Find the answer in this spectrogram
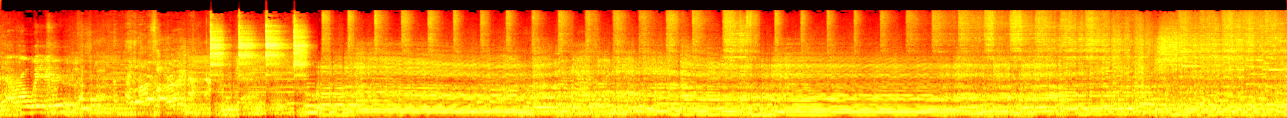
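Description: Live punk hardcore band: after about four quick clicks around three seconds in, distorted electric guitars, bass and drum kit come in together with a loud, fast riff and steady cymbal strokes, changing riff every few seconds.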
